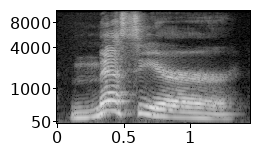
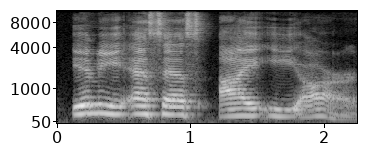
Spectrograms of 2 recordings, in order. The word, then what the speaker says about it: Messier: maybe they didn't but it's messier but it's spelled m-e-s-s-i-e-r so maybe they got it from the one of the great soccer players of all times i don't know or maybe it's french and it's like messier messier it's not monsieur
